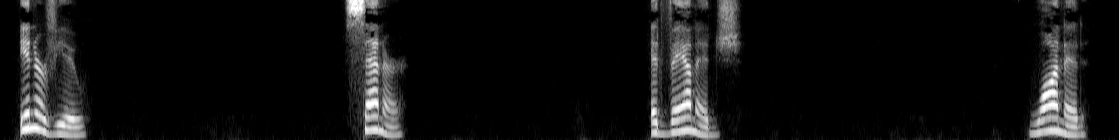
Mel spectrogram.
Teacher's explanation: This varies from person to person, and it depends on the region the speaker is from. But in some words, the sound of the letter T really disappears, especially when there is an N or S before it. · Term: disappearing T, Disappearing T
